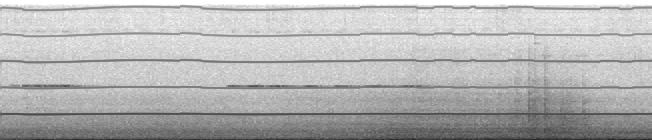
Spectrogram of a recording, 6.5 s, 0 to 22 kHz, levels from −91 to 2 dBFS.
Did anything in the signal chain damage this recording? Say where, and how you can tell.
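Yes. A switching power supply feeding the analogue stage is leaking into the audio, leaving a switching supply whistle. Throughout the clip, a thin high tone of roughly 4 kHz wanders between 4.07 and 4.20 kHz, sitting roughly 15 dB below the sound as the supply's load shifts.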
